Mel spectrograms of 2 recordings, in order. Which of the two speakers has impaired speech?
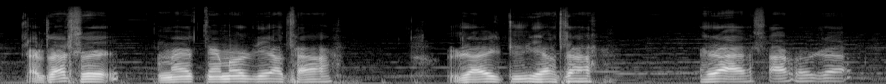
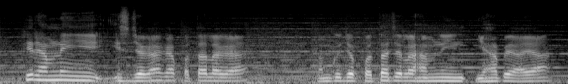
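The first: mouth cancer; tongue cancer, inoperable; chemotherapy, then chemoradiation 33 sessions, reported improved; could not eat by mouth, tube fed.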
